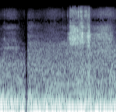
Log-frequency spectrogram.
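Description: Low, steady background hum with a brief hiss about one and a half seconds in.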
